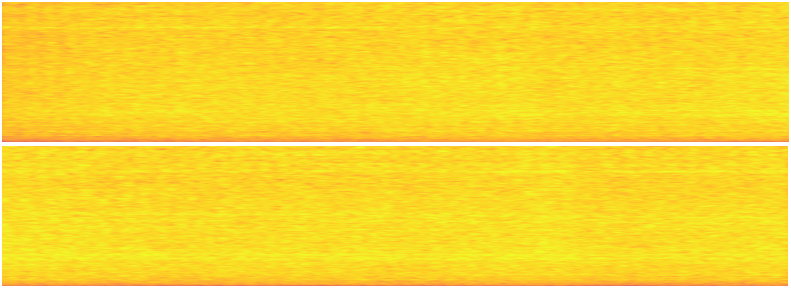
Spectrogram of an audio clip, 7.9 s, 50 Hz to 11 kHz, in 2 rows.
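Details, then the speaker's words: 2009-2018 RAM 1500 5.7L HEMI V8 idling after a Rough Country cold air intake install: steady, even idle under a lot of intake hiss with no misses, knocks or stumbles. It sounds healthy with no check engine light. "That sounds pretty good. It's owling right now."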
